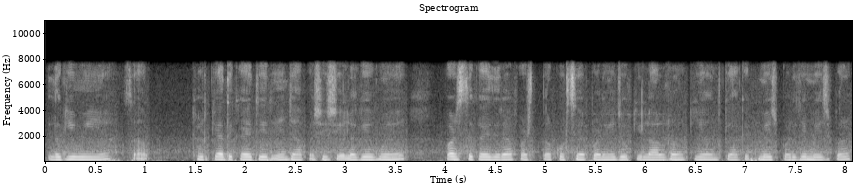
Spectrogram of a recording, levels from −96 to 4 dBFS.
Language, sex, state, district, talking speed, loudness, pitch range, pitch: Hindi, female, Chhattisgarh, Bastar, 260 wpm, -17 LUFS, 190-200 Hz, 195 Hz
